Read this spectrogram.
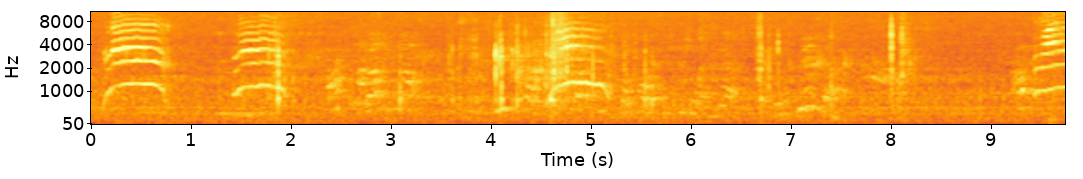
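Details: American Curl kitten giving several short arched meows, spaced a second or two apart, amid soft human voices, rustling and small clicks in the background.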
